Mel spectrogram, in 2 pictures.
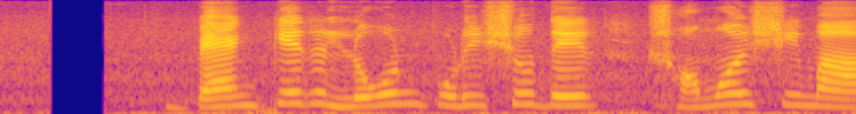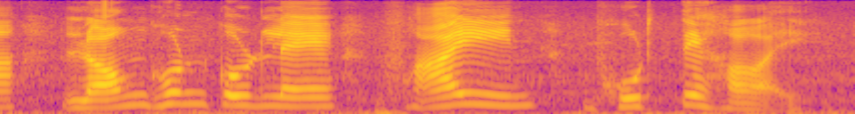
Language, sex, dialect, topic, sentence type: Bengali, female, Standard Colloquial, banking, question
